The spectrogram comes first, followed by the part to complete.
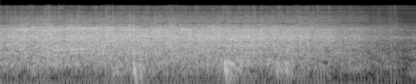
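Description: Audience applauding, a steady dense clatter of clapping with a couple of brief voices rising above it, fading out near the end.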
